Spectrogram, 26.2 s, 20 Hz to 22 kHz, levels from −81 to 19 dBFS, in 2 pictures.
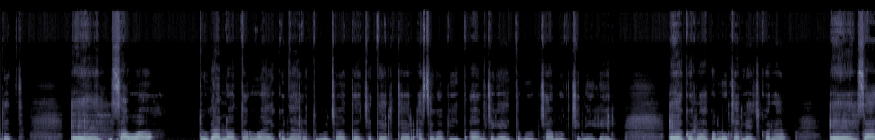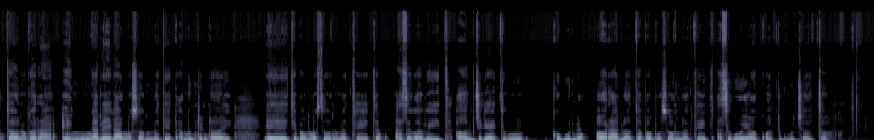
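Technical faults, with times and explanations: No technical faults are audible anywhere in the speech recording.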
